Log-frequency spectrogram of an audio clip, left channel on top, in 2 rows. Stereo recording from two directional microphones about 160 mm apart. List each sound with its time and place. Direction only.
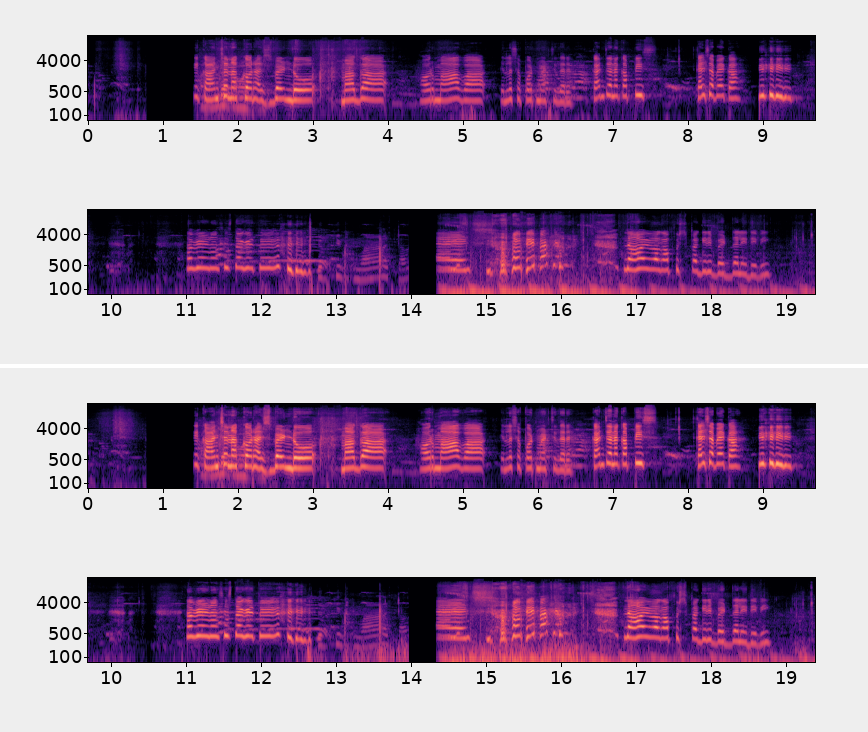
1.4 s a woman's voice: 10° right (ahead or behind)
3.1 s a woman's voice: 5° left (ahead or behind)
5.8 s a woman's voice: centre (ahead or behind)
10.0 s a sound: centre (ahead or behind)
11.5 s speech: 5° right (ahead or behind)
12.2 s speech: 30° left (ahead or behind)
14.4 s a woman's voice: 10° right (ahead or behind)
15.0 s speech: 10° left (ahead or behind)
16.0 s a woman's voice: 15° right (ahead or behind); by 18.6 s 35° right (ahead or behind)
19.3 s music: 70° right (ahead or behind)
